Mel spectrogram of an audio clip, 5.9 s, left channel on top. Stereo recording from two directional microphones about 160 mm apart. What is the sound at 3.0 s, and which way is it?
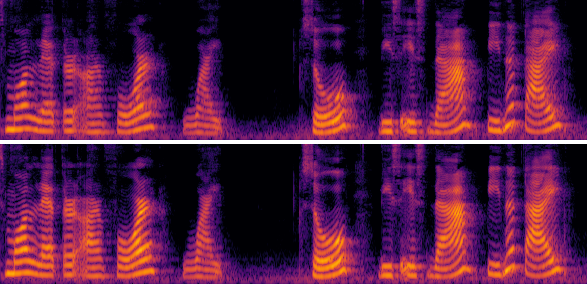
A woman's voice, 30° right (ahead or behind).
